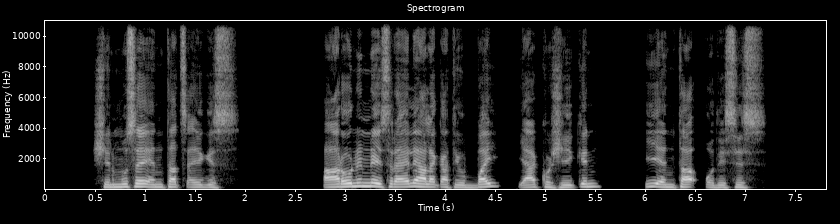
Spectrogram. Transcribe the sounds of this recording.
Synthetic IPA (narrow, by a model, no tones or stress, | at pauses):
ʃɪnmʊsɛɛnt̪ːɐt͡sʼeːɡɪs | ʔaːɾo̞ːnɪnːɛɪsɾaːʔɛlɛhɐlɐkʼɐt̪ɪʊbːɐjjaːkːɔʃiːkʼɪn | ɪɛnt̪ːɐɔd̪ɪsɪs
